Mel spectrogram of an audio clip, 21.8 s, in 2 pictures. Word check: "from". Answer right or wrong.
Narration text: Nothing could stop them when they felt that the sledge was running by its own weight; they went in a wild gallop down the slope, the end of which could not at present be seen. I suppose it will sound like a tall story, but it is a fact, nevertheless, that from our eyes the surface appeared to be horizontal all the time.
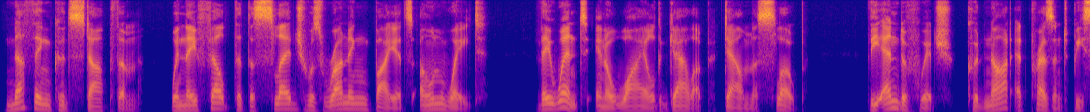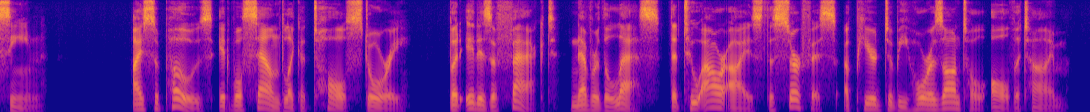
wrong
